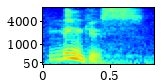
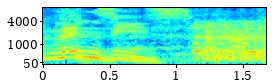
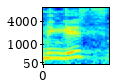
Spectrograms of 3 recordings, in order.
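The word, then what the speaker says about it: Menzies: His name is Mingus. Mingus. Yes. Goss. Yeah. Mus. Yeah, but it's pronounced it's it's spelled M E N Z I E S.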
